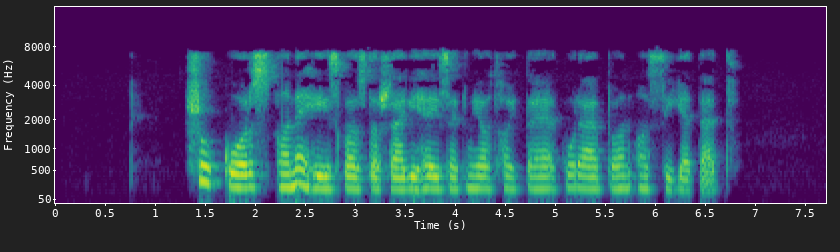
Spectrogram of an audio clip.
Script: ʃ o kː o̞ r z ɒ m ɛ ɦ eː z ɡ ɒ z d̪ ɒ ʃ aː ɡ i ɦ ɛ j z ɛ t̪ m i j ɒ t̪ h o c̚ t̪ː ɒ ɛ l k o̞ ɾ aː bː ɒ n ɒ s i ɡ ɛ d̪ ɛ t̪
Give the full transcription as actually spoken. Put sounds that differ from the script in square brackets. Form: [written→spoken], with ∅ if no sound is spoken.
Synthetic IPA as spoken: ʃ o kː o̞ r z ɒ [m→n] ɛ ɦ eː z ɡ ɒ z d̪ ɒ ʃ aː ɡ i ɦ ɛ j z ɛ t̪ m i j ɒ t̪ h [o→ɒ] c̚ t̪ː ɒ ɛ l k o̞ ɾ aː bː ɒ n ɒ s i ɡ ɛ [d̪→t̪] ɛ t̪

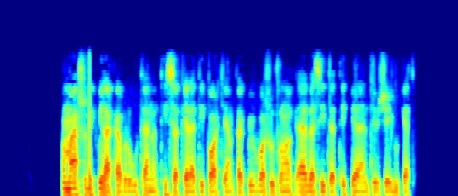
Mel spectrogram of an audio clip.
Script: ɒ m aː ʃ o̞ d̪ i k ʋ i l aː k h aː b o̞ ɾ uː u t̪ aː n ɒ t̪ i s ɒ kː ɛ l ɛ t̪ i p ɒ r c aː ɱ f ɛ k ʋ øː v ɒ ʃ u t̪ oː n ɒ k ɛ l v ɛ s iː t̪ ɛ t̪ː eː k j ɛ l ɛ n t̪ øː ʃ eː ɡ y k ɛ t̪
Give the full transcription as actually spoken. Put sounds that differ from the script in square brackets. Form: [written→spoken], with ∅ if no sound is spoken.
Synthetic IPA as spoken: ɒ m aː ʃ o̞ d̪ i k ʋ i l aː k h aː b o̞ ɾ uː u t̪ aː n ɒ t̪ i s ɒ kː ɛ l ɛ t̪ i p ɒ r c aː ɱ f ɛ k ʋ øː v ɒ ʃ u t̪ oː n ɒ k ɛ l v ɛ s iː t̪ ɛ t̪ː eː k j ɛ l ɛ n t̪ øː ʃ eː ɡ y k ɛ t̪

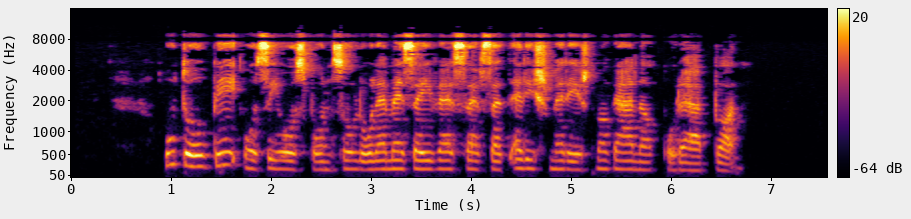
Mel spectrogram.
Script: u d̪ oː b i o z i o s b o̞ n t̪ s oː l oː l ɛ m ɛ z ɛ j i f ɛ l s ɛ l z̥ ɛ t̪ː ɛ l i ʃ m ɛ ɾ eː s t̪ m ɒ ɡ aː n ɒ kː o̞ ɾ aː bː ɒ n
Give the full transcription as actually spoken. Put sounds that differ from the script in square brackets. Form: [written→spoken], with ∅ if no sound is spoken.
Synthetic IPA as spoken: u [d̪→t̪] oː [b→bː] i o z i o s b o̞ n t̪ s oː l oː l ɛ m ɛ z ɛ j i [f→v] ɛ l s ɛ [l→r] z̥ ɛ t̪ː ɛ l i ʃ m ɛ ɾ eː [s→ʃ] t̪ m ɒ ɡ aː n ɒ kː o̞ ɾ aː bː ɒ n

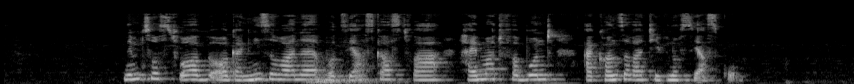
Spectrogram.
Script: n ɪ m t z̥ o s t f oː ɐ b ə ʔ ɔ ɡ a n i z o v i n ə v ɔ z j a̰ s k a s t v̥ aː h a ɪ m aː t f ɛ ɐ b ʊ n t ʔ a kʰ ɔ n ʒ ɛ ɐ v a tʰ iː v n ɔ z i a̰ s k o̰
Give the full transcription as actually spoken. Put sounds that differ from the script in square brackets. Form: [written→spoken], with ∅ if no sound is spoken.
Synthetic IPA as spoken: n ɪ m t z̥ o s t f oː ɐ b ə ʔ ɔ ɡ a n i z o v [i→a] n ə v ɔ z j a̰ s k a s t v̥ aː h a ɪ m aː t f ɛ ɐ b ʊ n t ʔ a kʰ ɔ n [ʒ→z] ɛ ɐ v a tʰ iː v n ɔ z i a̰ s k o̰

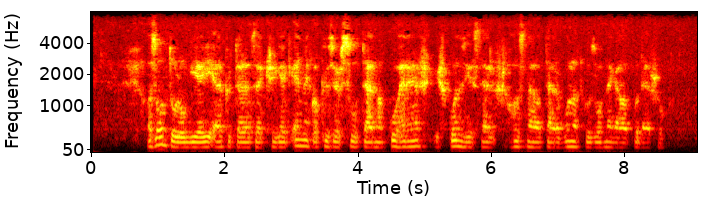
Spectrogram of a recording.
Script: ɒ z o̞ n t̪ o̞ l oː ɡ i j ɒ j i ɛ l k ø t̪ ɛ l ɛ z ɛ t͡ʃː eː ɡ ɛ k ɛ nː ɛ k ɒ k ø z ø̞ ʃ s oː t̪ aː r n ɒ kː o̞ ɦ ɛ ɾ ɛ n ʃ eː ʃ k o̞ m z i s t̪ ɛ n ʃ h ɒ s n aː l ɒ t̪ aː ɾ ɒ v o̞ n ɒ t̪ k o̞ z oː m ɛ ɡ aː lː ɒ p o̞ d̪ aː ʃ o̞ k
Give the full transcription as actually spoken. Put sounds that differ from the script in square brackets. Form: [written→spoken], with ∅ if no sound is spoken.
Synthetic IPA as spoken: ɒ z o̞ n t̪ o̞ l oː ɡ i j ɒ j i ɛ l k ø t̪ ɛ l ɛ z ɛ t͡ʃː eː ɡ ɛ k ɛ nː ɛ k ɒ k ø z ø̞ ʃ s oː t̪ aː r n ɒ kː o̞ ɦ ɛ ɾ ɛ n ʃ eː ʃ k o̞ [m→n] z i s t̪ ɛ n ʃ h ɒ s n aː l ɒ t̪ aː ɾ ɒ v o̞ n ɒ t̪ k o̞ z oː m ɛ ɡ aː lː ɒ p o̞ d̪ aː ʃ o̞ k

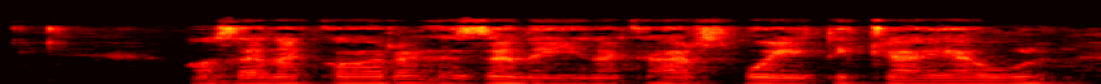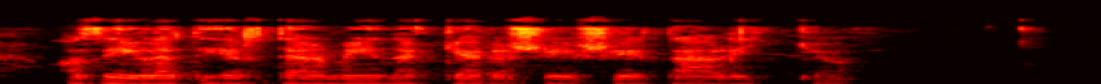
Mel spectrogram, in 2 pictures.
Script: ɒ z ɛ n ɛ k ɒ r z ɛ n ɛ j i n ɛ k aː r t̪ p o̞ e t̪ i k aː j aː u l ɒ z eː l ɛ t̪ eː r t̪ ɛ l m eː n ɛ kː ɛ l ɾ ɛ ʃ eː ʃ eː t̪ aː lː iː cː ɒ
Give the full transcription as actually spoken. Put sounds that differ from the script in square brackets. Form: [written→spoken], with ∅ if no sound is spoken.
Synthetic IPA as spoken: ɒ z ɛ n ɛ k ɒ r z ɛ n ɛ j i n ɛ k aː r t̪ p o̞ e t̪ i k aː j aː u l ɒ z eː l ɛ t̪ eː r t̪ ɛ l m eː n ɛ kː ɛ [l→∅] ɾ ɛ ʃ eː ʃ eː t̪ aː lː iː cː ɒ

